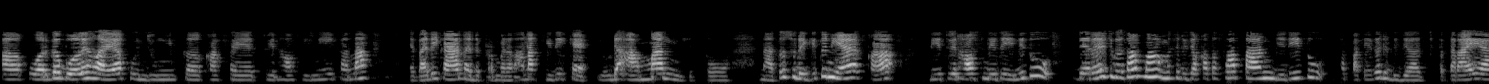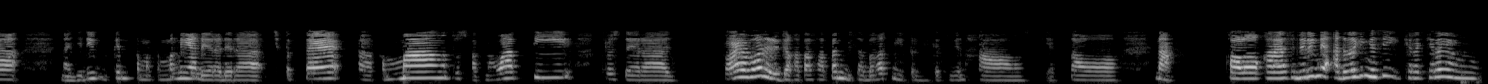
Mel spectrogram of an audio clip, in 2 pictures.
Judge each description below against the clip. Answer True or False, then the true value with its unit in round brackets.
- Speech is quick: True (175 wpm)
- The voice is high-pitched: True (245 Hz)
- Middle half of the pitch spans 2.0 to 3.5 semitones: False (5.6 semitones)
